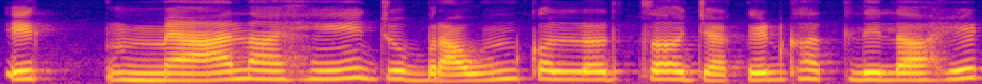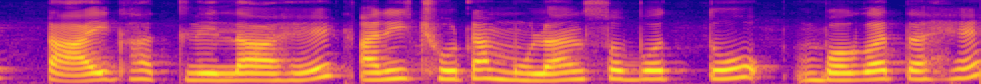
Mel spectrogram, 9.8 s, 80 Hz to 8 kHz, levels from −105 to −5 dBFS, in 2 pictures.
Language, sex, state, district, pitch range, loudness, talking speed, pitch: Marathi, female, Maharashtra, Pune, 240-280 Hz, -15 LUFS, 110 wpm, 265 Hz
